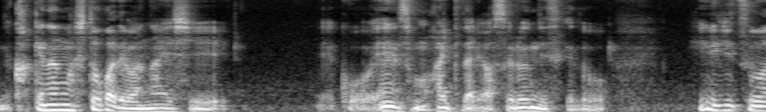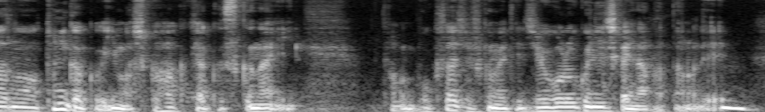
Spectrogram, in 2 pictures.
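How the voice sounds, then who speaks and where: A man talks at a fairly quick pace in a fairly low pitch. His pitch swings very widely. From Japan, northern Saitama. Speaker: podcast co-host. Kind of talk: casual chat.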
